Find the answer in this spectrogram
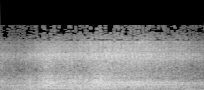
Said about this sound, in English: On across the unlimited wilderness of northern Canada, the plane wings its way, carrying not only Perry White and his party, but also the man who has vowed to destroy them.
